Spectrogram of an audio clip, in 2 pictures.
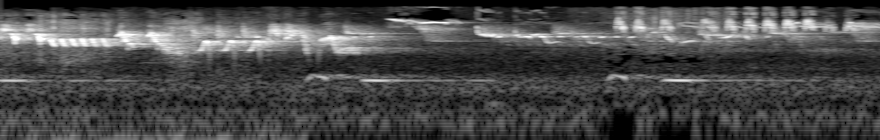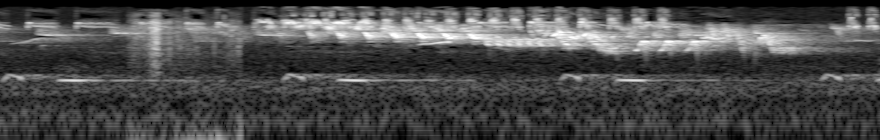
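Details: European robin in damp, heavily shaded Central European forest with rich groundcover: high, thin, rapid phrases of tinkling and trilled notes that shift in pitch; a soft low tone pulses about every one and a half seconds beneath.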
